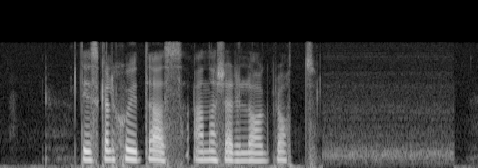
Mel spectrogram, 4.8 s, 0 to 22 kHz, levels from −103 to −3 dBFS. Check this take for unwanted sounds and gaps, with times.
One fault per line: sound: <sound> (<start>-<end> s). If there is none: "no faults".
no faults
